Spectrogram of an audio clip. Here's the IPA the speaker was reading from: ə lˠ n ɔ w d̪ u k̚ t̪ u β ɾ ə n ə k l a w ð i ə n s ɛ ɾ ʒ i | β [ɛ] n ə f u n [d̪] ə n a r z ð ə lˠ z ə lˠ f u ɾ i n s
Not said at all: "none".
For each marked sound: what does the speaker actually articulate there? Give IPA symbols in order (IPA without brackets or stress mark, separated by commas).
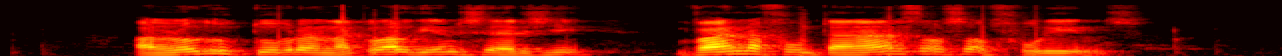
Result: a, t̪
